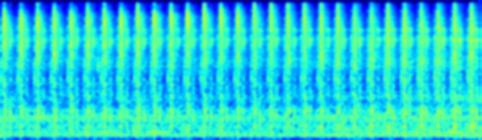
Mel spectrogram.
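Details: Rapid, sharp, regular clacking pulses from a radial shockwave therapy device treating an adult runner's lateral leg and tendon to aid recovery, during chiropractic treatment.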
